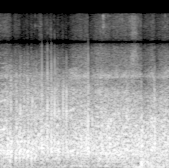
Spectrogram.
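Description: New Year fireworks going off in a dense, continuous crackle of many small pops at a steady loudness.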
